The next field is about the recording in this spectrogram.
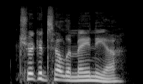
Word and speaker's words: trichotillomania: Trichotillomania. Am I pronouncing that right? – Trichotillomania. – Trichotillomania, they call it.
